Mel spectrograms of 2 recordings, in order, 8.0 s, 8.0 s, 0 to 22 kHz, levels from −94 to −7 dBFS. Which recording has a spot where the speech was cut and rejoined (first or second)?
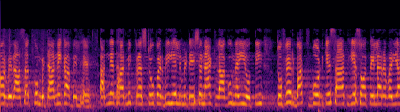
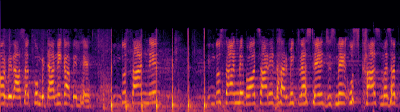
first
